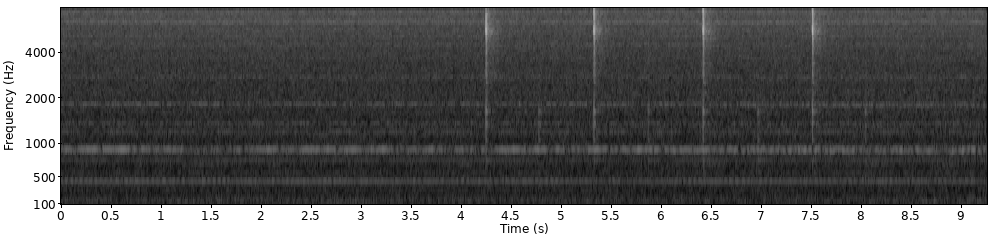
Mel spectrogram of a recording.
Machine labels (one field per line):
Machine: valve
